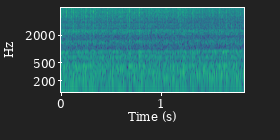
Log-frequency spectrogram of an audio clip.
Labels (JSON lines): {"label": "ambient", "recorder": "HydroMoth"}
